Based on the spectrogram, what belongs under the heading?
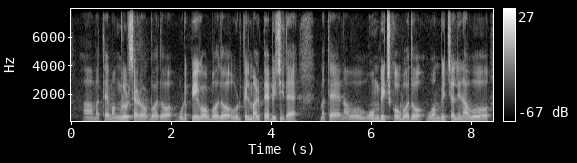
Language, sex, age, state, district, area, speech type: Kannada, male, 18-30, Karnataka, Tumkur, urban, spontaneous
